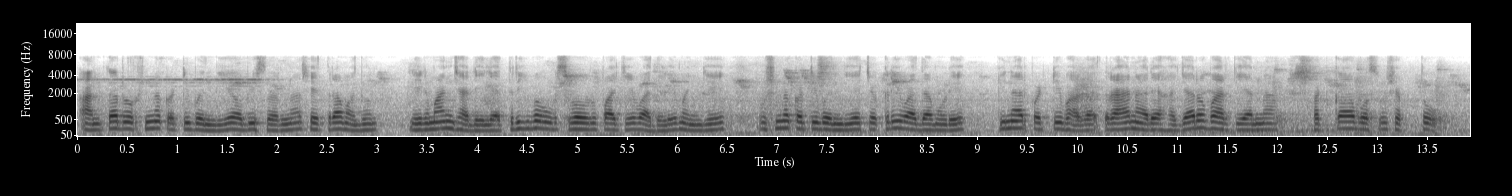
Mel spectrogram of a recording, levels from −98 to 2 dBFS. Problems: none marked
